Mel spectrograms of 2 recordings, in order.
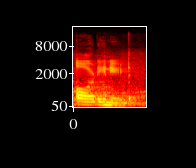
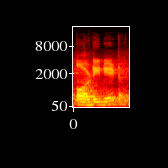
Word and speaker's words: ordinate: Axis पे होंगे इन points को बोलते हैं ऑर्डिनेट, ऑर्डिनेट, ऑर्डिनेट। फिर से सुन लीजिए, ऑर्डिनेट बोल रहा हूँ, ORDINAT। अच्छा, एक्स एक्सिस वाली को बोलते हैं एब्सिसा, एब्सिसा, इसको बोलते हैं ऑर्डिनेट, और इन दोनों के कॉम्बिनेशन को पूरे को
